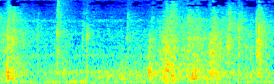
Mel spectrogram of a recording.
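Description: Plastic food packaging rustling, with a few light knocks of items being set down, as groceries are unpacked on a kitchen counter.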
